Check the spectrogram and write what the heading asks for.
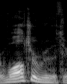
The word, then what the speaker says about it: Reuther: up in a moment Walter root how's that pronounced Luther Luther Walter Reuther 1907 nineteen seventy built the United Automobile Workers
